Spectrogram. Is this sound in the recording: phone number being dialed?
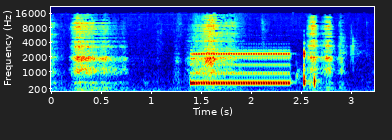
yes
